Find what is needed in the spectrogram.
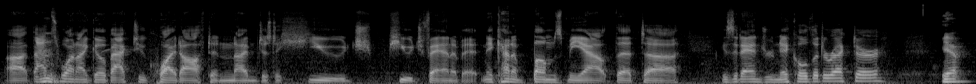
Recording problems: crowd noise; faint; throughout; 25 dB below the speech

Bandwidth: 17.5 kHz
